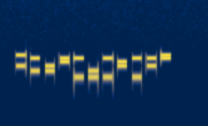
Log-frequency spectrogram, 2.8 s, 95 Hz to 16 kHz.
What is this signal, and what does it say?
Multi-frequency trunk signalling (R1, as on North American trunks), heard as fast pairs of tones, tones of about 130 ms. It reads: KP 830717679 ST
